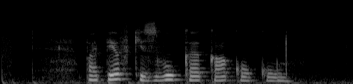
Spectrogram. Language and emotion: Russian, neutral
